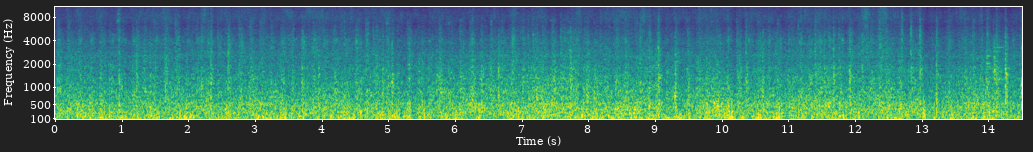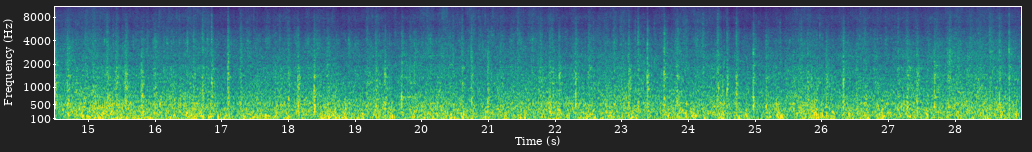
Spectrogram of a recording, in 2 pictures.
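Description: Passenger train running on the line: a steady rumble of the coaches, with the wheels clattering over the rail joints.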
